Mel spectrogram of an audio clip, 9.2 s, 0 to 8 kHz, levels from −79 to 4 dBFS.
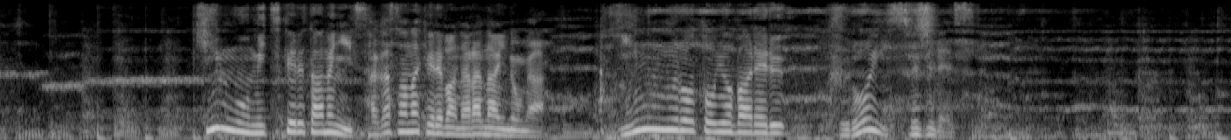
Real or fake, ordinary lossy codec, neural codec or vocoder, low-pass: fake; AAC, 48 kbps; codec, 24 kHz, 3.1 kbps, DualCodec; 7.2 kHz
